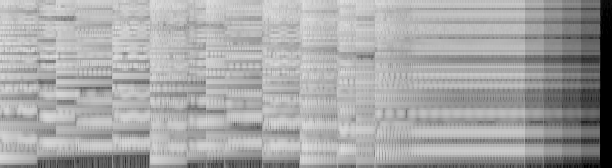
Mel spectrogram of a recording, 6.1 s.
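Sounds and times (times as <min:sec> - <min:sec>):
slow 8-bit jingle: 0:00.0 - 0:05.6.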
